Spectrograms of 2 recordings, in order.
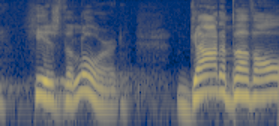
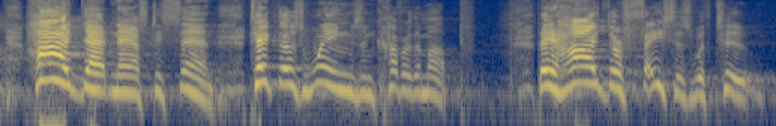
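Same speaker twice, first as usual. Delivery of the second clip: driving, emphatic pulpit delivery; forceful preacher hitting key words hard; full-force preaching; 3 semitones higher, 7 dB louder than usual. Real, not acted. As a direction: build it in insistent repeated phrases.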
